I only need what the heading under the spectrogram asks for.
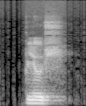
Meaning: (noun) ivy (plant of the genus Hedera); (verb) second-person singular imperative of плю́щити (pljúščyty)
- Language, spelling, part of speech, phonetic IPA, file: Ukrainian, плющ, noun / verb, [plʲuʃt͡ʃ], LL-Q8798 (ukr)-плющ.wav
